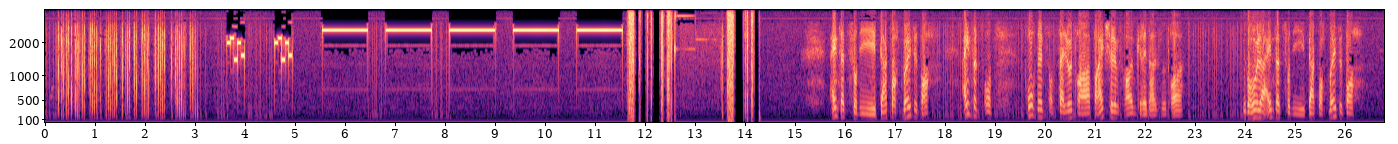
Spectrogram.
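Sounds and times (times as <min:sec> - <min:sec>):
fire brigade radio static bursts: 0:00.0 - 0:05.0, 0:05.6 - 0:08.5, 0:11.6 - 0:12.7, 0:13.5 - 0:14.3, 0:15.7 - 0:26.4
crackly fire brigade radio data burst: 0:00.0 - 0:10.3, 0:11.6 - 0:14.3, 0:15.7 - 0:26.3
speech: 0:15.8 - 0:17.8, 0:18.4 - 0:22.8, 0:24.0 - 0:26.3.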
